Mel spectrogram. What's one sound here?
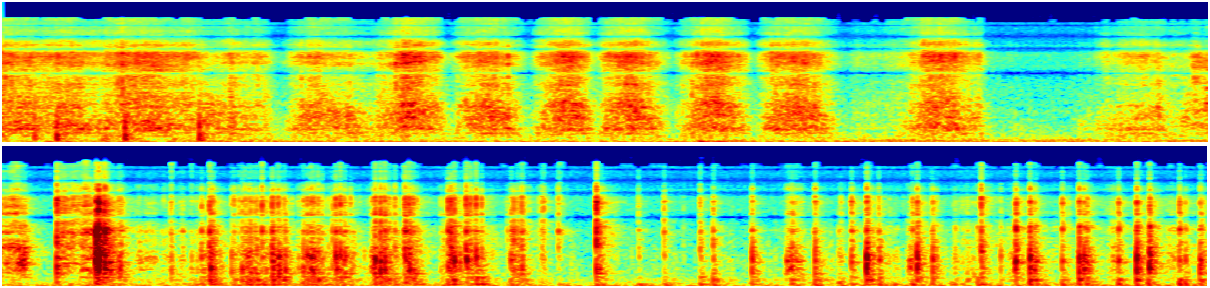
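Hands rub and scratch against a metal mesh close by.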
